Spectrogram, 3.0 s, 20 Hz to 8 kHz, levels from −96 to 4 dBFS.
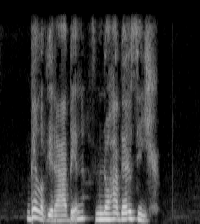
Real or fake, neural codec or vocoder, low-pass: fake; codec, 16 kHz in and 24 kHz out, 1.1 kbps, FireRedTTS-2 codec; 7.2 kHz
